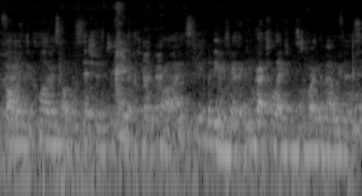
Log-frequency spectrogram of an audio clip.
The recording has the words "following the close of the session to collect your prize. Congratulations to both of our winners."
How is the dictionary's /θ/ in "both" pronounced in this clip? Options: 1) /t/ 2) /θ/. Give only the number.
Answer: 2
